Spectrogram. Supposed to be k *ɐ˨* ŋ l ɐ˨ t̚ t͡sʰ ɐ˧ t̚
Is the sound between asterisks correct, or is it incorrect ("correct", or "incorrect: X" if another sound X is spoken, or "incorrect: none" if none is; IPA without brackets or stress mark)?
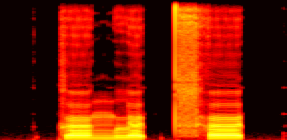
correct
